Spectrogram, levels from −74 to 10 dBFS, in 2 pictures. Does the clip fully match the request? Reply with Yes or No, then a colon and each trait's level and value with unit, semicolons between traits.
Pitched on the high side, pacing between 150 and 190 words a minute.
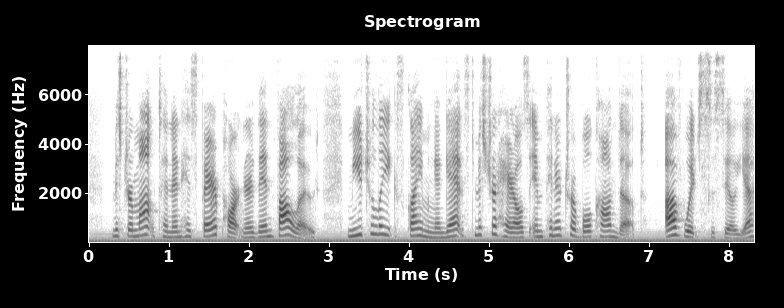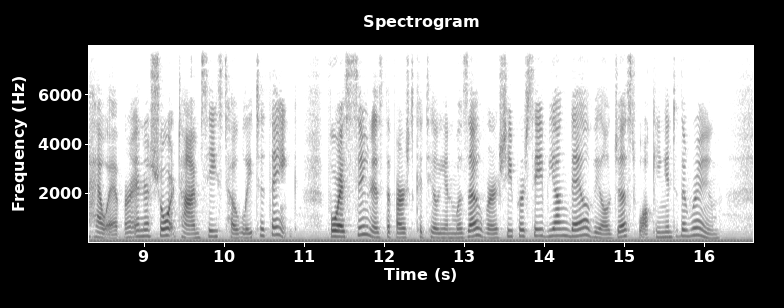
Yes: high, 225 Hz; average, 160 wpm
